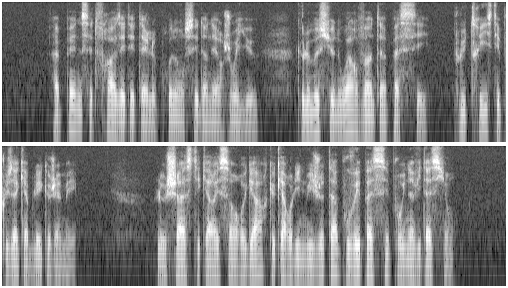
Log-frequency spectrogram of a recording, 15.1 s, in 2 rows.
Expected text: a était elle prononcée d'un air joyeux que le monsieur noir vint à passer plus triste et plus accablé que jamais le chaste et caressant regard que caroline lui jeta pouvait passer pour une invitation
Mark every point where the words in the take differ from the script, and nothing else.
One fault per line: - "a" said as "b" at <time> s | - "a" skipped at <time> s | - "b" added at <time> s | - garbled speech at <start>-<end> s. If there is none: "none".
- "peine cette phrase" added at 0.9 s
